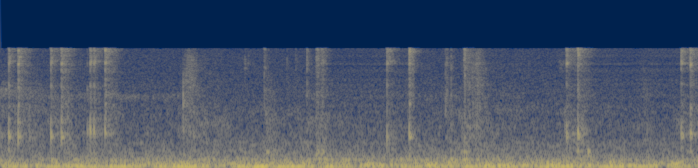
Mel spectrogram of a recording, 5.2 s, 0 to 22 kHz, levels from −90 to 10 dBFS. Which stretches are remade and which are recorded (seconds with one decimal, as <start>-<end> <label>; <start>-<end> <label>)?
0.0-2.4 recorded; 2.4-3.1 remade; 3.1-4.3 recorded; 4.3-5.2 remade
